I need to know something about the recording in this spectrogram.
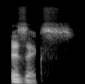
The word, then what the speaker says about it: Phyxicx: anyway how do you how do you say your name physics physics yeah just physics okay physics I saw the X like yeah I know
